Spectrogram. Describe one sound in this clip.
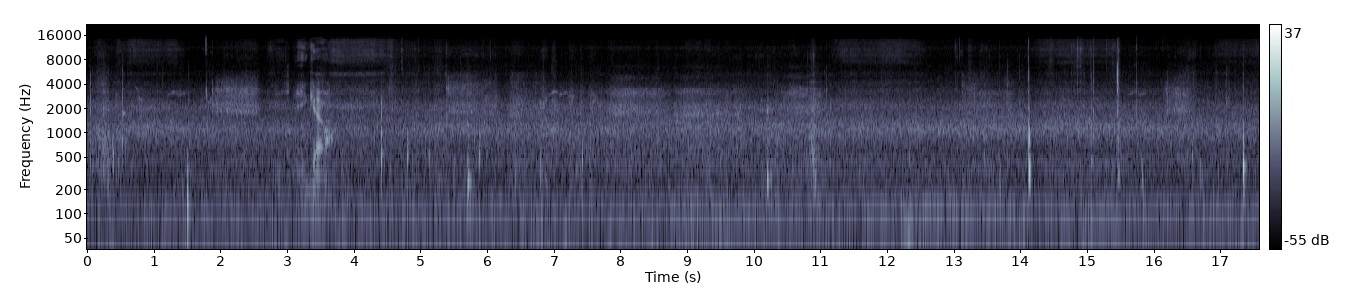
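A bee smoker's bellows puff.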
